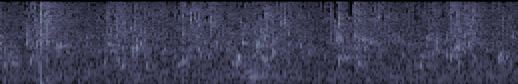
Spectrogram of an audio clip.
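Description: Water runs in a continuous trickling rush, close and steady, with a faint click near the start and no voices over it.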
